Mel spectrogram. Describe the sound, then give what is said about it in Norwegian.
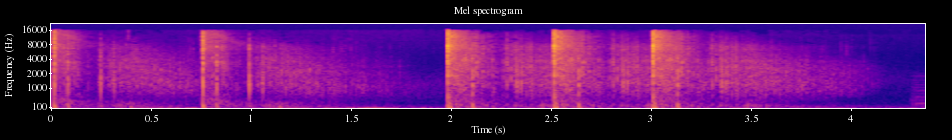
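Sharp, hard gunshots from a hunting rifle ring out: one crack, a pause, then three more in quick succession, each trailing off in a long outdoor echo, with no voices. “Det hørtes ut for meg som et sånn jaktgevær, for det var jo ganske harde skudd.”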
